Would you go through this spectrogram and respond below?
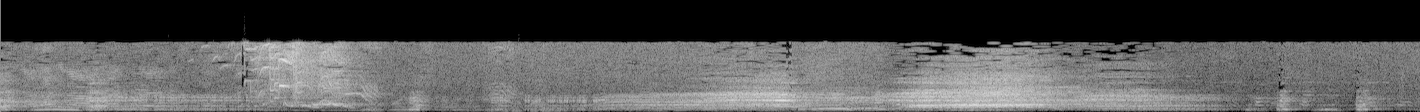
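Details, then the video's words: Howler monkey recorded at Caracol, Belize: a loud, rough roaring howl swells twice, building from about six seconds to a peak near ten seconds, with harmonic moaning tones and some scattered sharper sounds around it. "Howler Monkey"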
